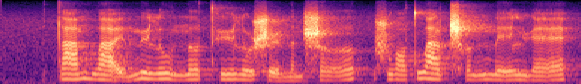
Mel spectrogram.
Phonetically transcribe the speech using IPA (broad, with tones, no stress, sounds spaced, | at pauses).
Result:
t̪ ä˧˥ m w a̰˨˩ ɪ̯ m y˥˧ l u˥˧ n̪ ɤ˥˩ t̪ʰ y˥ l u˧˥ ʂ ɻ̩˨˩ n̪ a˦ n ʂ ɤ˧˥ | ʂ w ɔ˧˥ t̪ w ä˥˩ ʈ͡ʂʰ ɤ˧˥ ŋ m e˧˥ ɪ̯ l ɥ ɛ˧˥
